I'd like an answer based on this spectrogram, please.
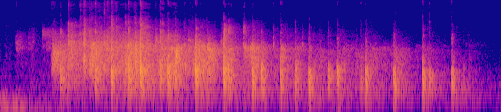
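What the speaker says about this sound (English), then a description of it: "Let's give them another round of applause." Applause from a crowd at a youth democracy forum in Wisconsin swells quickly, then thins into scattered, separate claps before fading out.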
